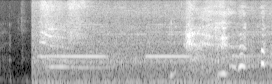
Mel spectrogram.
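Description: Steady electronic backing-up beeps from a reversing bus sound over a low engine rumble, with a few higher chirps near the end. The whole short burst is fairly loud.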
